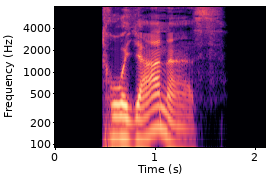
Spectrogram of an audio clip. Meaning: genitive singular of Trojaner
- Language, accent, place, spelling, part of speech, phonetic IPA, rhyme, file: German, Germany, Berlin, Trojaners, noun, [tʁoˈjaːnɐs], -aːnɐs, De-Trojaners.ogg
